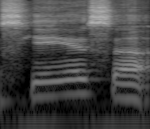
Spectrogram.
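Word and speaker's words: Sieyès: Emmanuel i tutaj Uwaga czyta się sesa a pisze się SJ w ten sposób okej no i 5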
